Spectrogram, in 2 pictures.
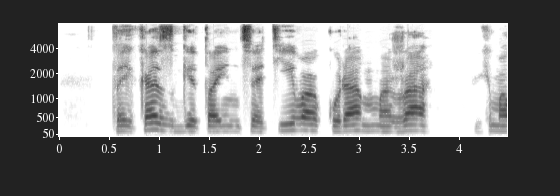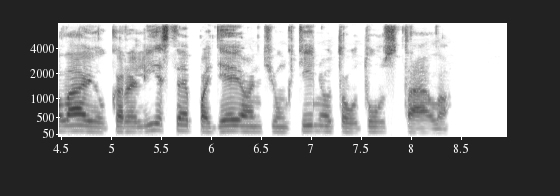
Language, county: Lithuanian, Klaipėda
